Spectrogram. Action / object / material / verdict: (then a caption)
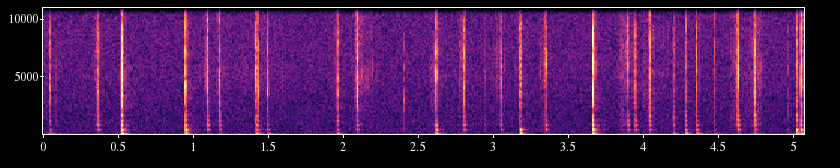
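tap / large paper book / paper / none. A big book is tapped slowly and irregularly, giving a series of soft, dull taps that are mostly low in pitch and die away almost instantly, with some taps louder than others.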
